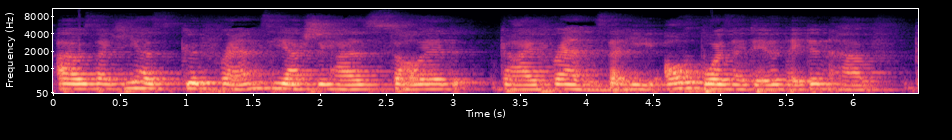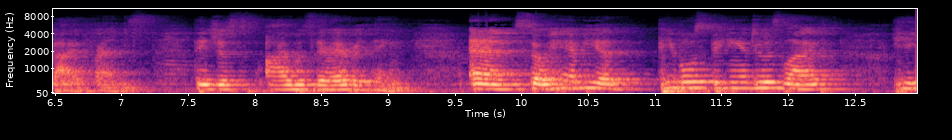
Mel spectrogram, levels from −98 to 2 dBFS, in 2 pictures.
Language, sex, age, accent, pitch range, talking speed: English, female, 20-39, American, 185-210 Hz, 195 wpm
